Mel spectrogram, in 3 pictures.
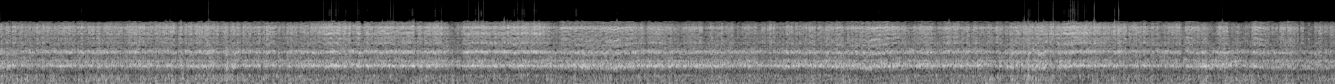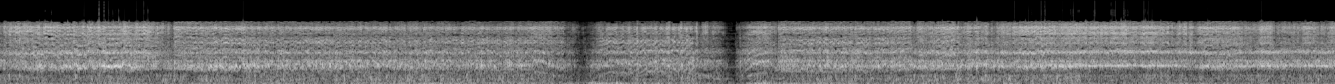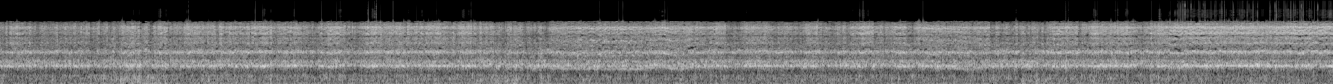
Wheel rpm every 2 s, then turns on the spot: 230, 230, 230, 230, 230, 230, 210, 200, 170, 110, 110, 210, 230, 230, 230, 230, 220, 230, 220, 230.
none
